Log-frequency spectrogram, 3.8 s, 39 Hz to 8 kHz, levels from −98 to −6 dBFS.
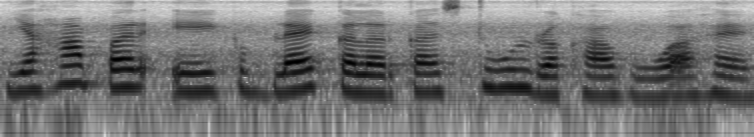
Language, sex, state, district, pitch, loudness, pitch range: Hindi, male, Madhya Pradesh, Katni, 235 Hz, -16 LUFS, 215-260 Hz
